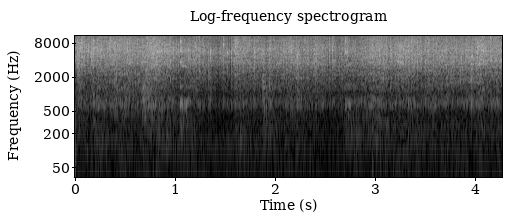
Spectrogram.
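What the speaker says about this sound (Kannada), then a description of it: "ಈ ರೀತಿ ಇದನ್ನ ಫ್ರೈ ಮಾಡ್ಕೊಳ್ಳಿ ಲೈಟಾಗಿ." Washed curry leaves frying lightly in a small amount of oil, giving a loud, steady hissing sizzle close up, with occasional stirring scrapes and light clinks in the pan.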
